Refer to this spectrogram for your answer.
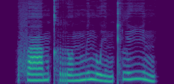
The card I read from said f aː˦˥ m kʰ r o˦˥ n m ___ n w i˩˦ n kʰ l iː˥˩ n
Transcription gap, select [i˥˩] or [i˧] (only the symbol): i˥˩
